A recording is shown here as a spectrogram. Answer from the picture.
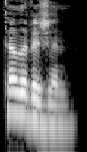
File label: "television", us english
